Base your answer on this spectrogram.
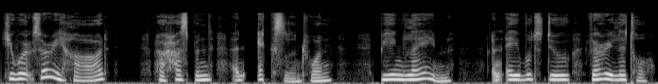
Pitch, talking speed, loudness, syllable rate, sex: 210 Hz, 155 wpm, -16 LUFS, 4.6 syllables/s, female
